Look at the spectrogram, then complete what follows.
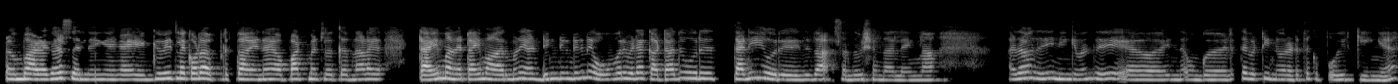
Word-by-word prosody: ரொம்ப 245 +1 +6
அழகா 235 +3 +5
சொன்னீங்கங்க. 230 -2 0 0.2
எங்க 220 +3 -2
வீட்ல 275 0 +4
கூட 260 - +5
அப்படித்தான். 245 -1 0
ஏன்னா 235 +1 0
அப்பார்ட்மெண்ட்ல 245 0 -1
இருக்கிறதுனால, 230 +1 -2 0.5
டைம் 255 +6 +6
அந்த 240 -1 +3
டைம் 250 +2 +3
6 225 0 +1
மணி 270 +2 0
ஆனா - - +2
டிங், 260 +3 0
டிங், 265 - -1
டிங்ன்னு 285 -2 -1
ஒவ்வொரு 265 +3 -1
வீடா 275 +1 +2
காட்ட 230 0 0
அது 280 - -4
ஒரு 270 0 +1 0.3
தனி 255 +5 +2 0.2
ஒரு 225 -2 0
இது 220 +1 -4
தான், 225 - -1
சந்தோஷம் 220 0 -4
தான், 205 - -6
இல்லைங்களா? 200 +1 -4 0.8
அதாவது, 275 +1 0 0.2
நீங்க 240 -1 -1
வந்து, 260 +1 -3 0.3
அ - - -4 0.3
இந்த 215 +1 -5
உங்க 215 0 -4 0.2
இடத்தை 235 +5 -5
விட்டு 245 +2 -4
இன்னொரு 225 -2 -4
இடத்துக்கு 245 +3 -9
போயிருக்கீங்க. 210 -3 -4
235 Hz, 180 wpm, -23 LUFS, 220-255 Hz, 0.8 s, ரொம்ப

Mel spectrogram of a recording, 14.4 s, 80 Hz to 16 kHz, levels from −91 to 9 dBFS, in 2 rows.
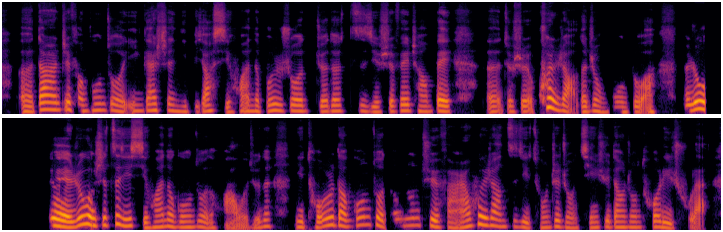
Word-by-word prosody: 呃， 165 0 -1
当 225 +6 +5
然 225 -1 +3
这 235 - 0
份 195 -3 -6
工 205 +2 -5
作 190 -4 -2
应 185 - -7
该 200 +2 -1
是 205 -1 -5
你 170 -2 -6
比 165 - -14
较 180 - -1
喜 155 -6 -5
欢 155 - -4
的， 175 - -2
不 180 +3 -3
是 200 - 0
说 185 -1 -1
觉 170 - -2
得 180 +1 -1
自 180 0 -11
己 160 -1 -4
是 165 +2 -5
非 190 +2 0
常 170 -3 -6
被， 175 -1 +4 0.3
呃， 165 +2 -3
就 170 - -6
是 170 +1 -2
困 295 -4 +6
扰 185 - 0
的 - - -14
这 - - -8
种 160 -4 -6
工 155 0 -8
作 160 +1 -2
啊， - - -3 1.1
如 235 - +9
果 - - +11
对， 180 - +11
如 240 +9 +6
果 260 -3 +9
是 240 +2 -1
自 275 +3 +1
己 220 -2 +3
喜 220 -7 -1
欢 180 +3 -2
的 200 - +1
工 180 0 -3
作 185 -2 -3
的 - - -6
话， 160 - -7
我 - - -6
觉 - - -7
得 205 +2 -4 0.2
你 180 - -2
投 170 +5 -1
入 245 - +5
到 225 -4 +1
工 240 +6 -4
作 235 -5 +2
当 215 +3 -13
中 230 +1 -6
去， 215 -3 +1
反 180 -2 -6
而 195 +3 0
会 255 +4 +4
让 220 -4 0
自 195 - -11
己 175 -3 -3
从 165 +1 -8
这 195 +3 -1
种 160 -3 -7
情 165 +1 -6
绪 185 +1 -6
当 175 0 -2
中 175 0 -4
脱 180 +1 -2
离 165 -3 +1
出 - - -13
来， - - -5
185 Hz, 340 characters per minute, -23 LUFS, 170-210 Hz, 1.1 s, 果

